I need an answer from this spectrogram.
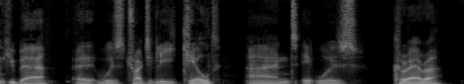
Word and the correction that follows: Correa: I've, I've, said the name wrong, haven't I? – Juan Manuel Correa. – Correa uh, was the driver that ended up crashing into him, I believe.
